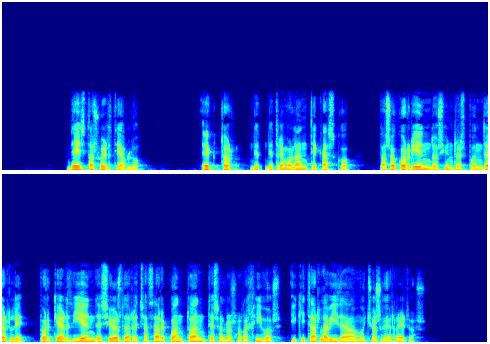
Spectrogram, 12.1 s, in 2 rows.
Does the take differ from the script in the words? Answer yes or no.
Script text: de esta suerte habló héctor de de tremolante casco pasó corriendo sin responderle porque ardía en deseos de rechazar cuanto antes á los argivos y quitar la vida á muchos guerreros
no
